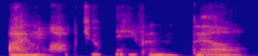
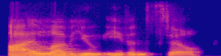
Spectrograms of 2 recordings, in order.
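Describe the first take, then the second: First: Breathless whisper, "I love you even still" with no voice at all. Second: Said in the usual way. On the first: Shown as a demonstration. Speaking to her own shamed inner child, whispering. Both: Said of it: "You can act out".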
